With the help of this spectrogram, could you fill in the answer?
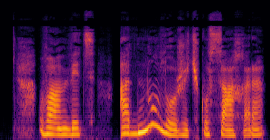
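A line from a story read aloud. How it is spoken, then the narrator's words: Even-toned question. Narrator (Russian): спросила Джуин ровным голосом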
